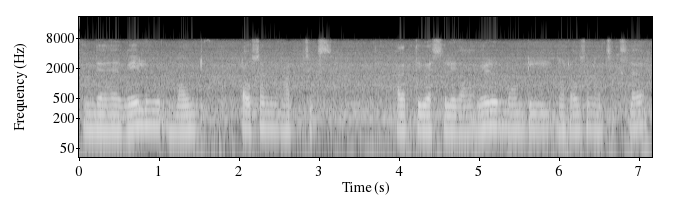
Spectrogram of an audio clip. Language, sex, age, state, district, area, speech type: Tamil, male, 18-30, Tamil Nadu, Tiruvarur, urban, spontaneous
